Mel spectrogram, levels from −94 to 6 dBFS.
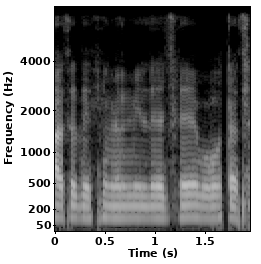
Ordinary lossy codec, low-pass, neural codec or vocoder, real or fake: none; 7.2 kHz; codec, 44.1 kHz, 3.4 kbps, Pupu-Codec; fake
